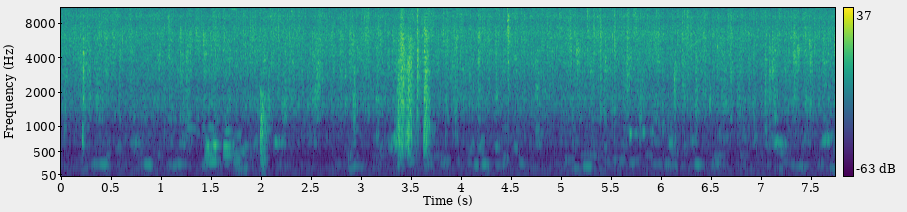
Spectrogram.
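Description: Okra frying in a pan with a steady sizzle, broken by a few sharp metal clinks of utensils, the loudest about three and a half seconds in.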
